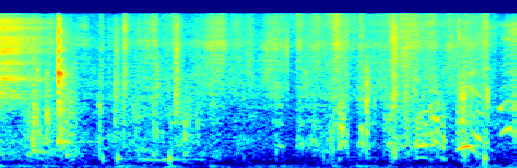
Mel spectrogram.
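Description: Chickens cluck softly in a farmyard on a spring evening in northern Sweden, with scattered short calls and light pattering sounds at moderate distance, some birds already settled to roost.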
